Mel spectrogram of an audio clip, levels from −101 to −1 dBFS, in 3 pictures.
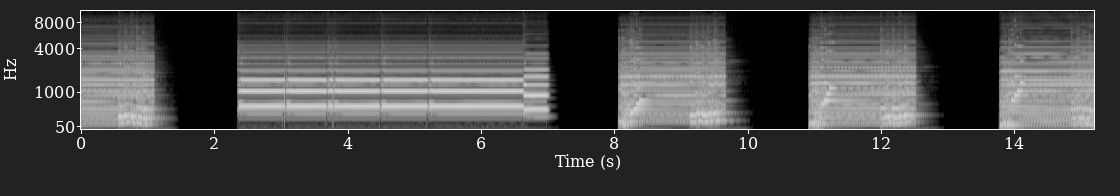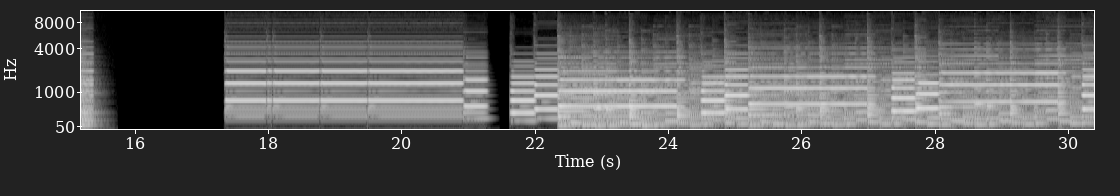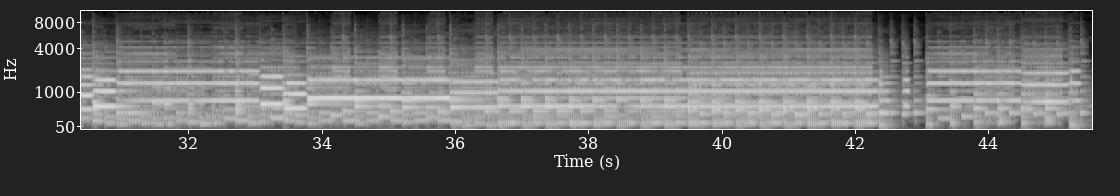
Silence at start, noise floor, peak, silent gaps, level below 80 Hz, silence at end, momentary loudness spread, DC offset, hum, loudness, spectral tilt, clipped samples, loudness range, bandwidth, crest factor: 0 s; under -90 dBFS; -6 dBFS; 1.45-2.33 s, 7.16-8.05 s, 10.06-10.90 s, 12.93-13.76 s, 15.74-17.32 s, 21.46-21.61 s; -52 dBFS; 0 s; 7 LU; under 0.1%; none; -21 LUFS; -6 dB/octave; under 0.1%; 7 LU; 9.6 kHz; 16 dB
